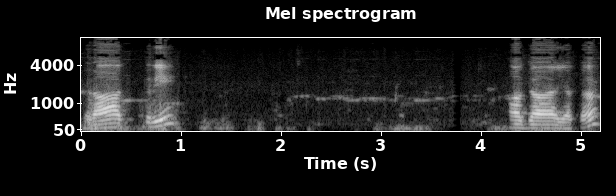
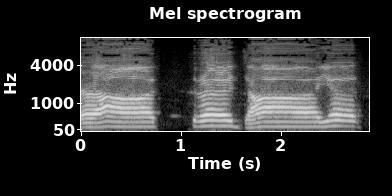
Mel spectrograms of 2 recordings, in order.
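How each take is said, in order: First: The two words are said as separate words. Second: The two words are run together as one. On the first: "এখানে হচ্ছে যে রাত্রি অজায়ত" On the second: "এটা সন্ধি হয়ে হয়ে গেছে"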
